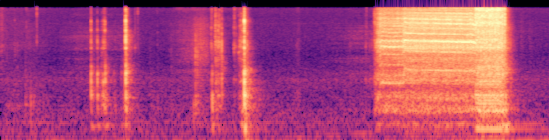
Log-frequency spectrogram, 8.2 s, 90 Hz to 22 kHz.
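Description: DeWalt 12V Xtreme cordless screwdriver on clutch setting three, running for about two seconds as it drives a small screw into wood, then stopping. A few light clicks of the tool and bit being handled come before it.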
